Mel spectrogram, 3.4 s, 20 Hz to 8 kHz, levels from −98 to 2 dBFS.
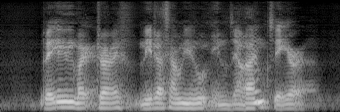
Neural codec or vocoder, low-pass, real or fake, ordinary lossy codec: codec, 16 kHz, 0.5 kbps, FreqCodec, larger model; none; fake; none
